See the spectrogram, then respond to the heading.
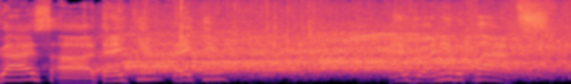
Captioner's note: audience applauds and cheers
